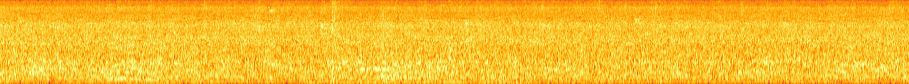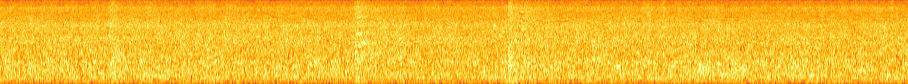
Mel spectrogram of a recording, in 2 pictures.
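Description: Shoes squeak and patter on a hard court.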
